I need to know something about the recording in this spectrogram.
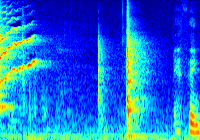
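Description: A kitchen cabinet door being swung shut. It gives a short rising squeak at the start, then a sharp knock about a second in as it closes.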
